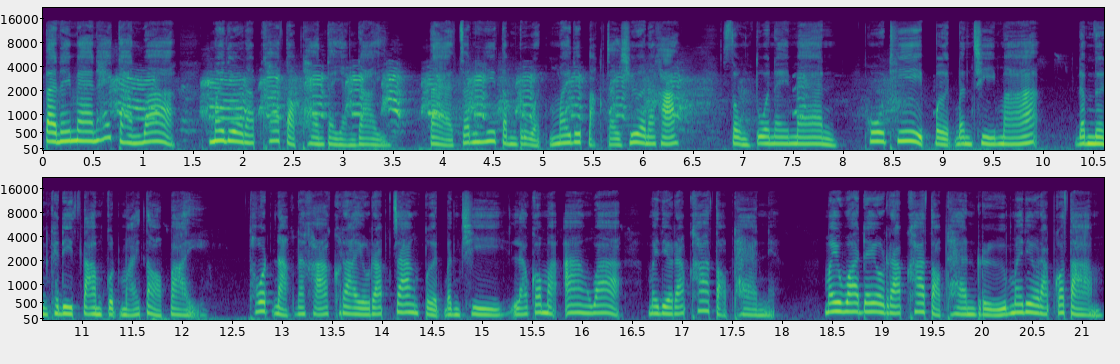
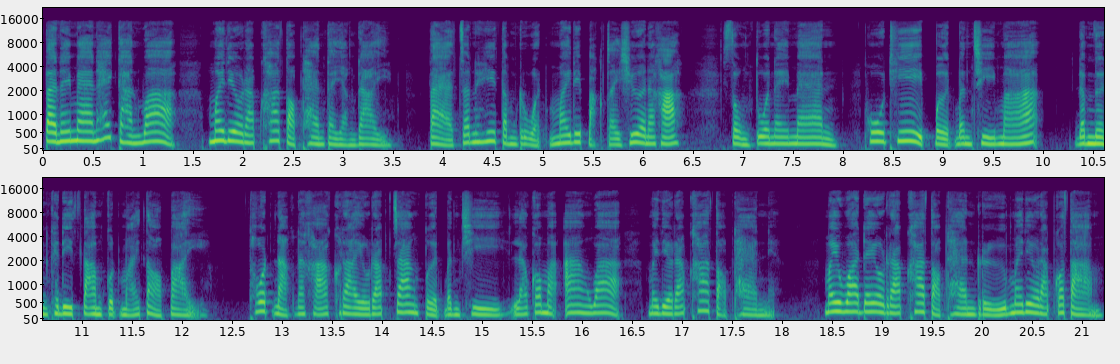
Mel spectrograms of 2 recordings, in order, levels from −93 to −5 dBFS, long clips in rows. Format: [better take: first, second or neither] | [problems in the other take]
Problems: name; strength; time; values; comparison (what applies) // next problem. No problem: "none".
second | animal sounds; loud; throughout; 8 dB below the speech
